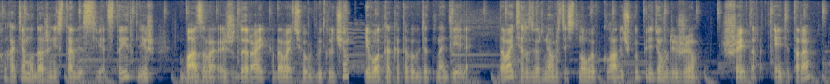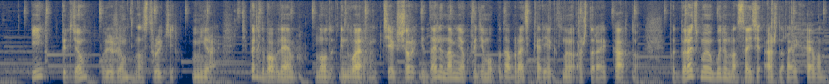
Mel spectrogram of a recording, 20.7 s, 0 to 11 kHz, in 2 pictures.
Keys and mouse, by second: 1.7-4.0 drag, 7.0-8.0 right drag, 8.4-10.3 right drag, 10.8-11.5 right drag, 12.4 n, 13.3 middle click, 13.7 right click, 13.9 shift+a, 16.6-17.2 right drag.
